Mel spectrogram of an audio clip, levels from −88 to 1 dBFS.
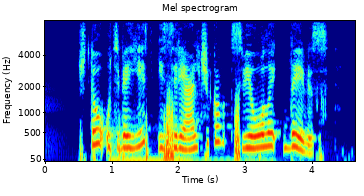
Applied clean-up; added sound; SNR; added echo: classical method spectral subtraction.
